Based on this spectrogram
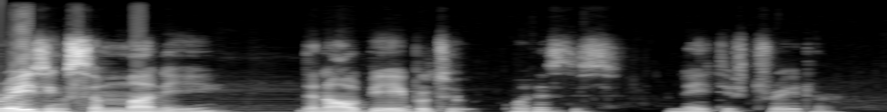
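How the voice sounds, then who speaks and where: At a moderate pace, a man with a non-native accent talks at a medium pitch. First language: not English. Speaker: video game streamer. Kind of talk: gameplay commentary. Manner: casual, hesitant with fillers.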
